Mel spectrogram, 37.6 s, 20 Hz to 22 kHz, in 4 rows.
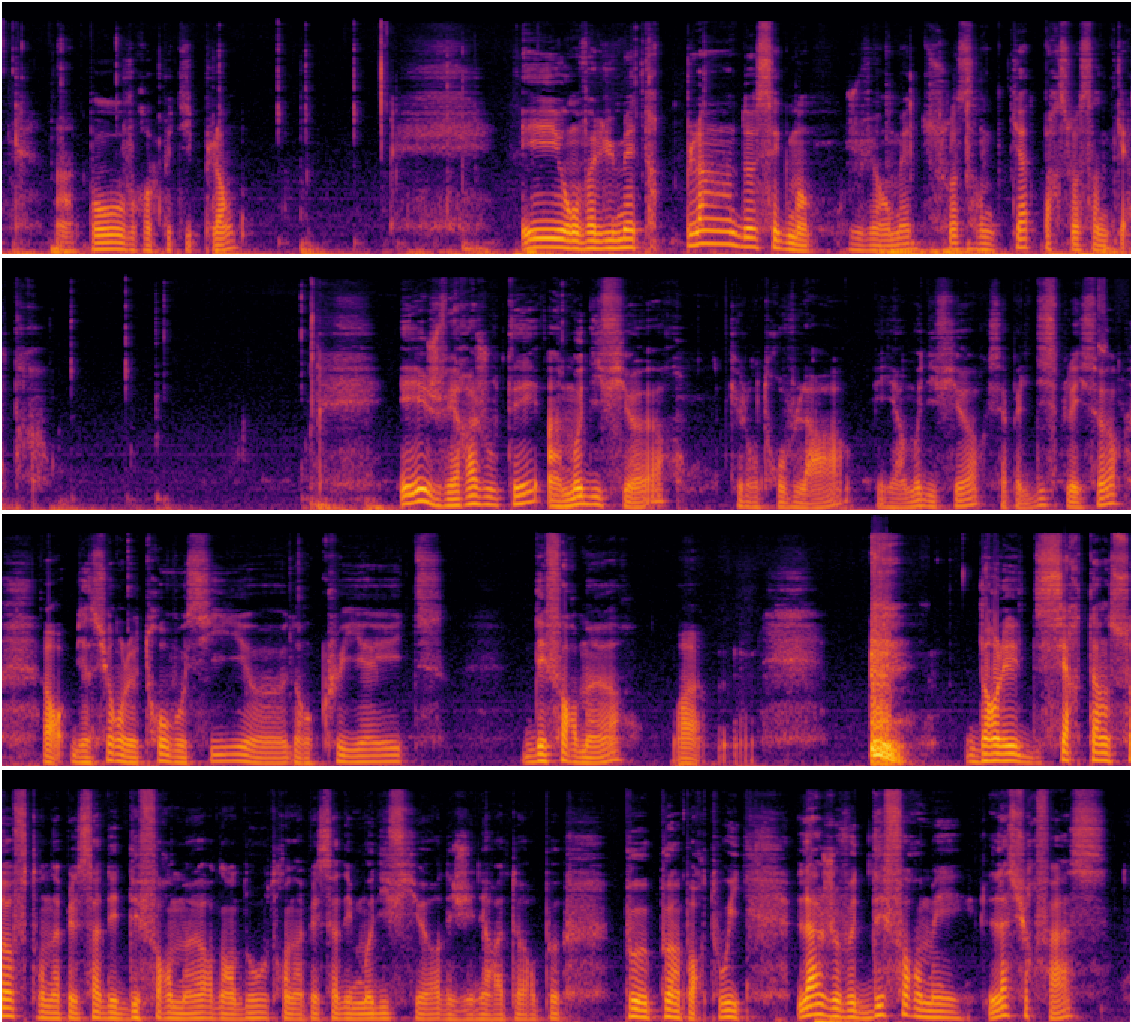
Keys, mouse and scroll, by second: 0.0 middle click, 0.4 alt+click, 1.1 alt+middle click, 1.6 alt+scroll up 1, 1.7 alt+middle click, 2.4 alt+middle click, 3.3 alt+scroll up 1, 5.2 click, 9.9 alt+middle click, 10.7-11.8 alt+drag, 14.0-19.8 drag, 21.2-37.6 drag.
